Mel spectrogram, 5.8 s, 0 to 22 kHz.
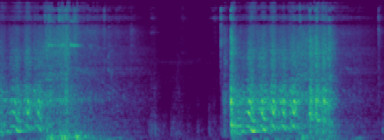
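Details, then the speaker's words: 1980 Porsche 924 Turbo after repeated start attempts: two spells of quick, uneven cranking at about three beats a second that briefly catch and die; won't stay running; owner plans to clean injectors and check the fuel pump. "I'll pull the injectors tomorrow and get those clean, and then we'll go from there. And I'll also look at the fuel pump and see what's going on there."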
